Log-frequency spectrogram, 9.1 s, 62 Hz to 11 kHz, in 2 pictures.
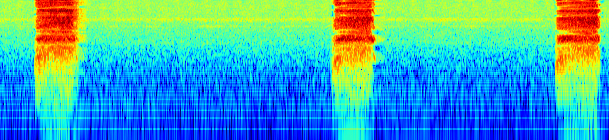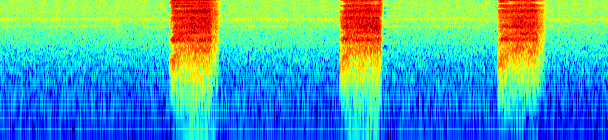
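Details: Barn owl at a nest with chicks, Starr Ranch, June 30, 2010, 9:27 PM, as the male leaves after mating, probably after delivering prey, stepping on the chicks: six harsh, rasping, hissing screeches at uneven gaps of about 1.5–2 seconds, against a quiet background.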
